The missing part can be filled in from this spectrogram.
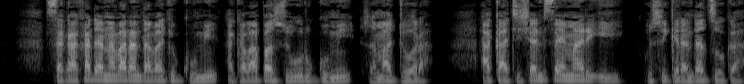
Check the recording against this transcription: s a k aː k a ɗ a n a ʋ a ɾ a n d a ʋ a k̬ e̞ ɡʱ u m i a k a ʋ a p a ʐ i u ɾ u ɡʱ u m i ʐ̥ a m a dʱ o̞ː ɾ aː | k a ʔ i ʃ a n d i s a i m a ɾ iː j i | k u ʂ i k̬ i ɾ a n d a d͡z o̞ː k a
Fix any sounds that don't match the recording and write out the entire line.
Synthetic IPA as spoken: s a k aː k a ɗ a n a ʋ a ɾ a n d a ʋ a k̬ e̞ ɡʱ u m i a k a ʋ a p a ʐ i u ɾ u ɡʱ u m i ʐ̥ a m a dʱ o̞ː ɾ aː | k a t i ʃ a n d i s a i m a ɾ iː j i | k u ʂ i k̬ i ɾ a n d a d͡z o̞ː k a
